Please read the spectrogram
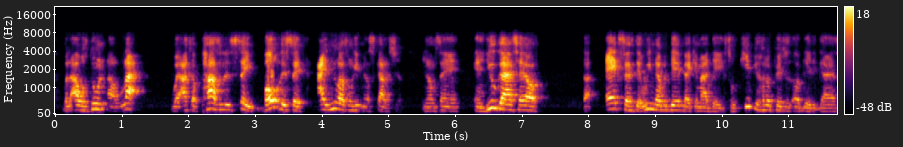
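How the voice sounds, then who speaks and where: Speaking at a very fast pace with lively intonation, a man with a Louisiana accent uses a high pitch. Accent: Louisiana Southern US. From Louisiana, River Parishes. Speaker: football coach and former player. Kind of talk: video commentary and motivational message.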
